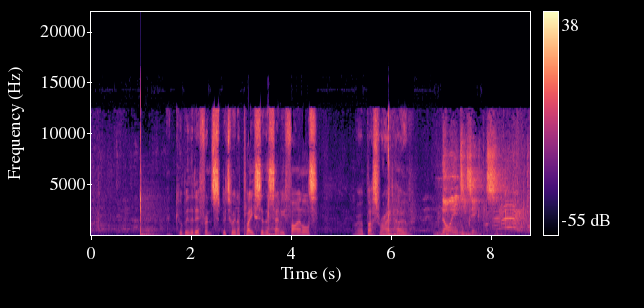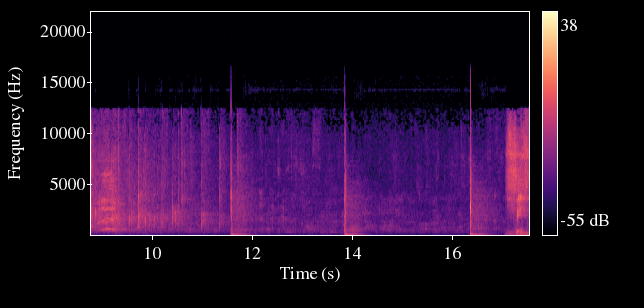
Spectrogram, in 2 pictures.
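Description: Darts thud into a dartboard one at a time.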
